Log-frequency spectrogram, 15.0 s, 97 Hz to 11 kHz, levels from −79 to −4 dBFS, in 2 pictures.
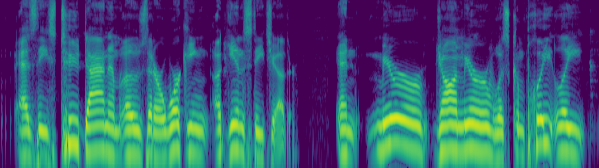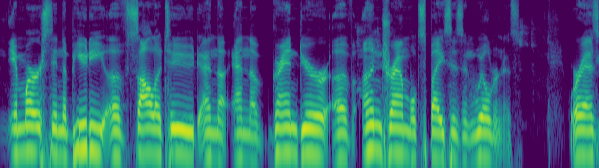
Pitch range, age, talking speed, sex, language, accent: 130-155 Hz, 40-59, 130 wpm, male, English, American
